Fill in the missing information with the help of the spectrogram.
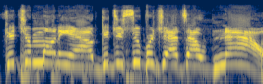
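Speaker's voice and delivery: high, hectoring demand; hammed-up exasperated hustle for money; mock angry rant.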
